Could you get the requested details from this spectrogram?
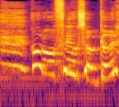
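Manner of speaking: mock distraught crying.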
